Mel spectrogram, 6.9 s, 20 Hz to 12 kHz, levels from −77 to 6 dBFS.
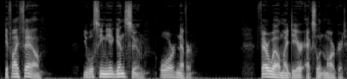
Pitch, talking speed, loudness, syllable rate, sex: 100 Hz, 140 wpm, -17 LUFS, 5.3 syllables/s, male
